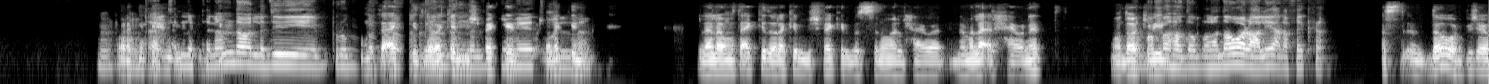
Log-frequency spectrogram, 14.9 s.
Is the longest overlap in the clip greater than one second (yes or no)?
yes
